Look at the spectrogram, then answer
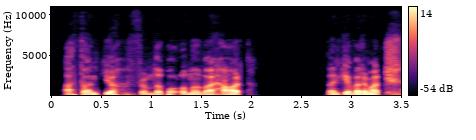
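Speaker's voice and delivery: awful, botched, terrible put-on Scottish accent. Thanking a podcast listener in scotland: terrible scottish accent. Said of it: "the absolute worst fucking Scottish accent".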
